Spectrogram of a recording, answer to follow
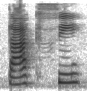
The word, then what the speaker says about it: táxi: Vamos ver agora algumas palavras onde o X tem o som de CS ou KS. Ele tem o som XI. Primeiro o som do C ou do K, que nesse caso são iguais, e depois o som do S.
